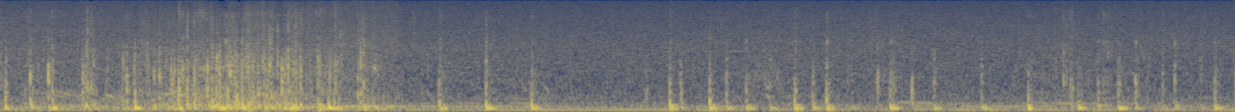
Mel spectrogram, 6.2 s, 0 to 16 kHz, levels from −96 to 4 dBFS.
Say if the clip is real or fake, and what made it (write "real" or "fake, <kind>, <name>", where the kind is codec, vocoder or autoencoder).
real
